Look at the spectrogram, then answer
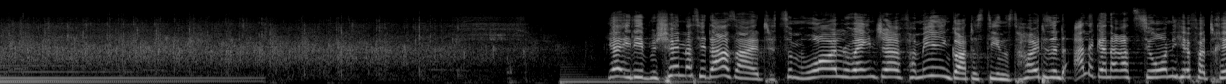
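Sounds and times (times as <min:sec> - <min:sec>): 
audience applause: 0:00.0 - 0:05.6
speech: 0:06.1 - 0:12.2.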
